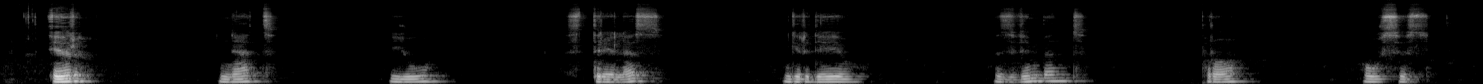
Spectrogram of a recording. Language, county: Lithuanian, Telšiai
